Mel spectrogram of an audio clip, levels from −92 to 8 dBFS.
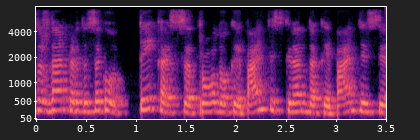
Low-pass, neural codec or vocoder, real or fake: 7.2 kHz; none; real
